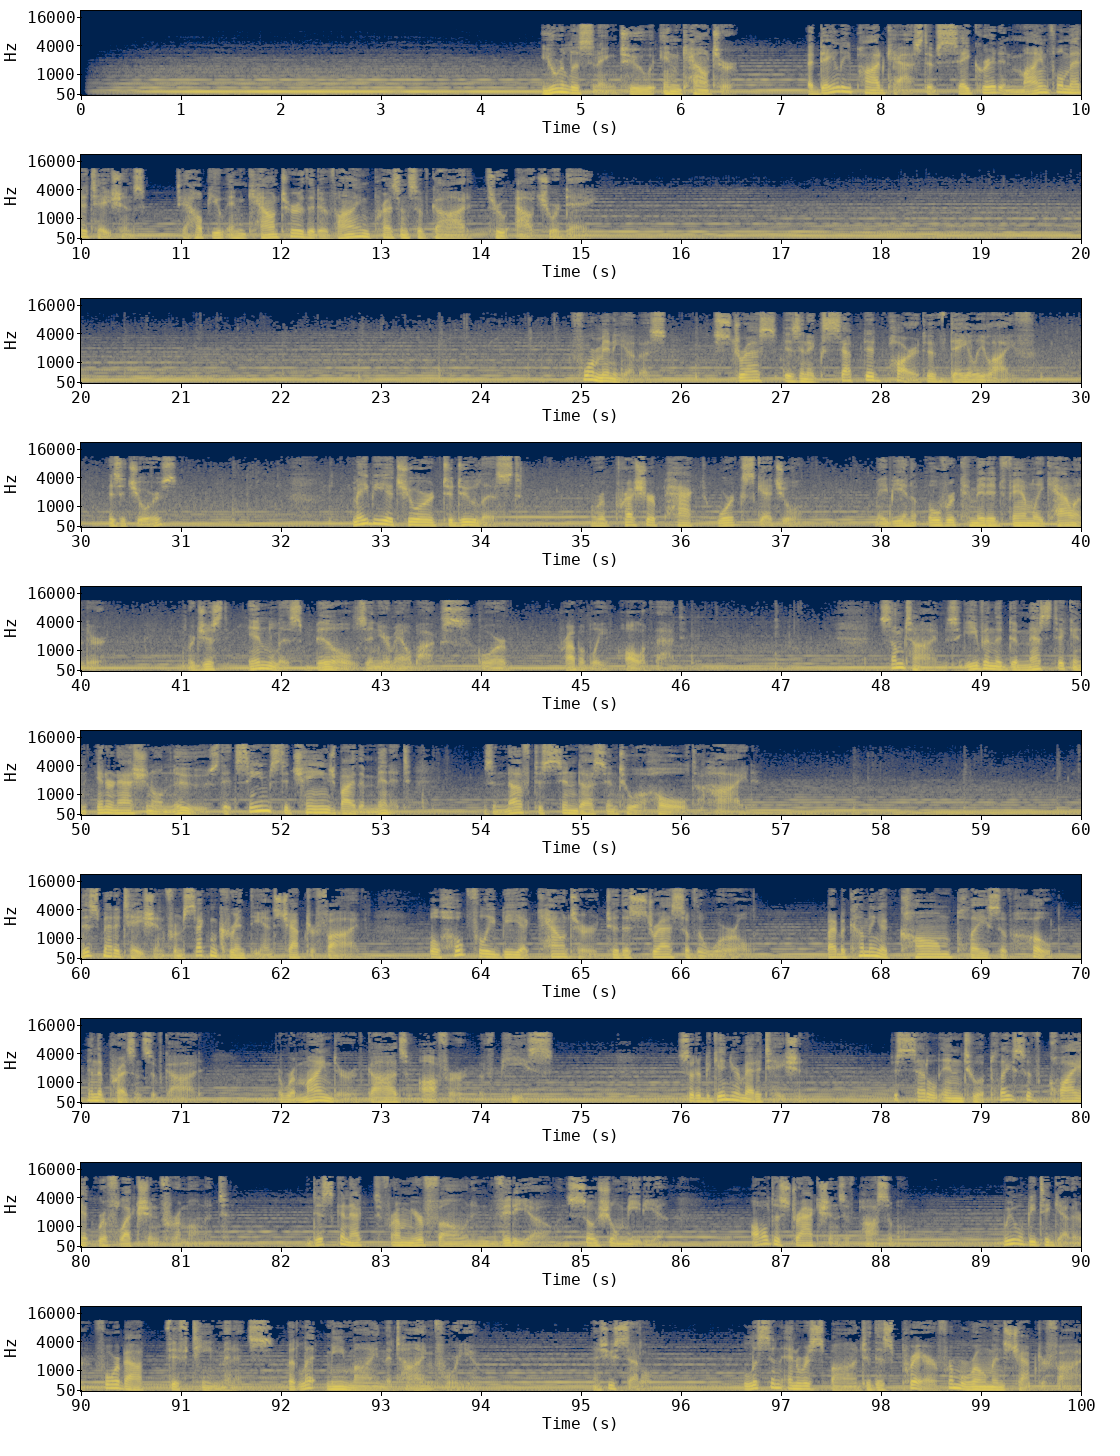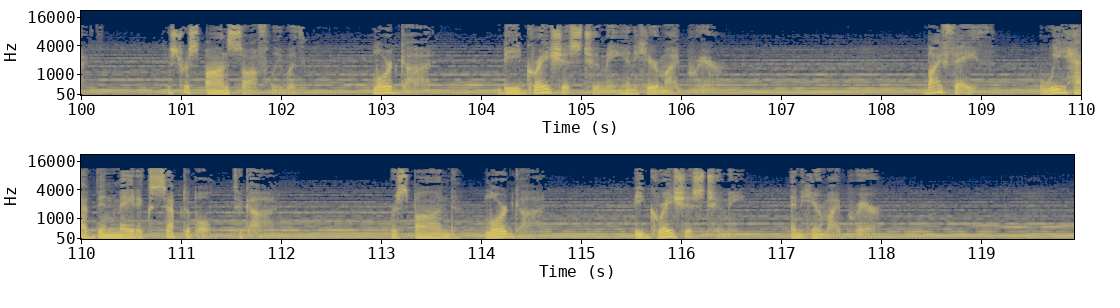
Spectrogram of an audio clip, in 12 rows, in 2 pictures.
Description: This meditation from 2 Corinthians 5 will hopefully be a counter to the stress of the world by becoming a calm place of hope in the presence of God. A reminder of God’s offer of peace.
